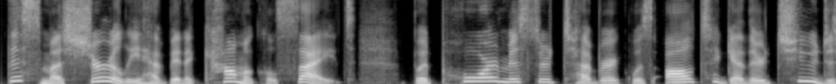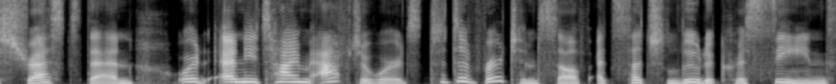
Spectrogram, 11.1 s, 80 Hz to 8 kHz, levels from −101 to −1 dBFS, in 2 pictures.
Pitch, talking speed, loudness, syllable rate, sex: 245 Hz, 155 wpm, -20 LUFS, 4.7 syllables/s, female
